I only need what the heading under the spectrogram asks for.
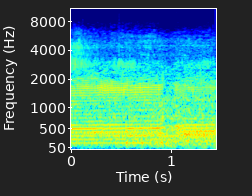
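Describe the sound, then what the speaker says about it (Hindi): A loud, steady exhaust roar from motorcycles riding together, including an Apache RR310, held continuously and close with some wind buffeting on the microphone and no talk. "दोनों बाइक इतना ज़्यादा लाउड है, लेकिन सबसे ज़्यादा लाउड है RR 310"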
